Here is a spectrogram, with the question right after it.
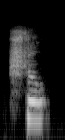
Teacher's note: Sh with short u vowel sound. So quickly we have to stop there.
